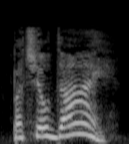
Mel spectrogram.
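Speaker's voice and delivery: high, drawn-out cry of protest; distressed protest. A narrator's reading. Ruby pleading with Stoney for Alice's life, distressed.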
